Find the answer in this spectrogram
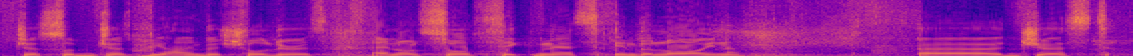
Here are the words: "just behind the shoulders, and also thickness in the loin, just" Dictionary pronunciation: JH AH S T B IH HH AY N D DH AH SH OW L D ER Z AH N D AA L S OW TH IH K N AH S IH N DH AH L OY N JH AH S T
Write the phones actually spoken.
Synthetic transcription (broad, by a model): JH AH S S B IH HH AY N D DH AH SH OW L D ER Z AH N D AA L S OW TH IH K N AH S IH N DH AH L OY N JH AH S T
